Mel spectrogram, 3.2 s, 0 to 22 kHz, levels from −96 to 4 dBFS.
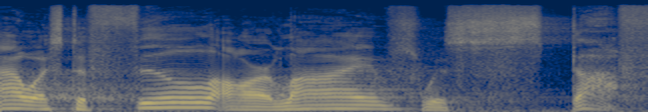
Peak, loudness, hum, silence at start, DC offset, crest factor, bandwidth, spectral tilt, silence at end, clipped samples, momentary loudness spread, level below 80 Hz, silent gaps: -14 dBFS; -30 LUFS; none; 0 s; under 0.1%; 16 dB; 18 kHz; -5.5 dB/octave; 0 s; under 0.1%; 9 LU; -58 dBFS; none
